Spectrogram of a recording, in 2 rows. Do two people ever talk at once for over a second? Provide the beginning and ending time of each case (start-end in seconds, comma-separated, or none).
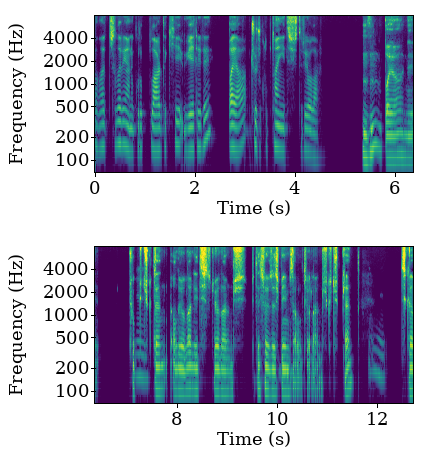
none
